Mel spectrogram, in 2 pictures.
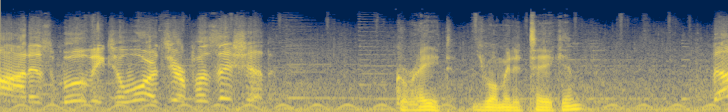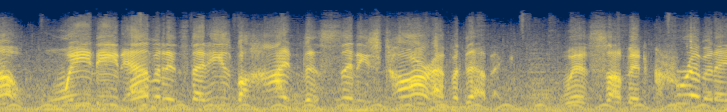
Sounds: speech
music

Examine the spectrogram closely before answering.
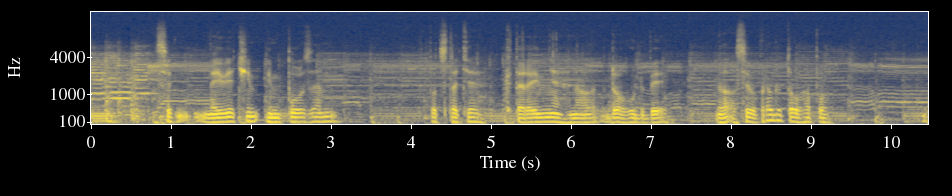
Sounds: speech
music
blues

